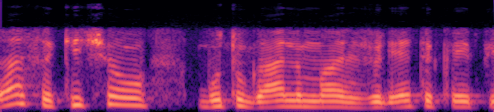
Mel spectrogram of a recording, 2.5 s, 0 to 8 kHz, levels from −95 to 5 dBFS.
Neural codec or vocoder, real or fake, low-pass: none; real; 7.2 kHz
